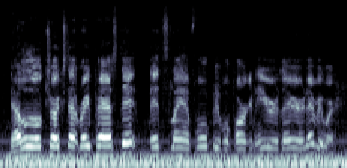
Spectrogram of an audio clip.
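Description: A man, in a dry sound with no echo, against noticeable background noise. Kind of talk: casual vlog chat. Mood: mildly frustrated, weary. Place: car. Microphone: phone near.

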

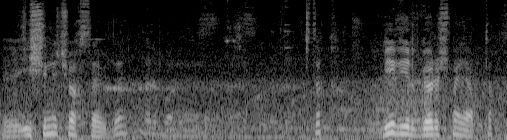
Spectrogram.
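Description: Over noticeable background noise and audible room echo, a man speaks very slowly in a fairly high voice with ordinary pitch variation. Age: 60s. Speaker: shopkeeper. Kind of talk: interview. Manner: halting, many fillers.

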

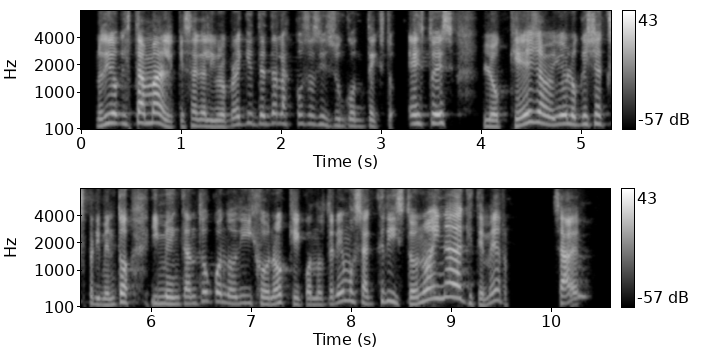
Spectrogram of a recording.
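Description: A man with a high pitch speaks at a very fast pace over a quiet background. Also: lively intonation. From Argentina or Uruguay. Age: 20s. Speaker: YouTube host; podcast host. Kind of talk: live interview. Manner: halting, many fillers. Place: home room. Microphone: studio mic.

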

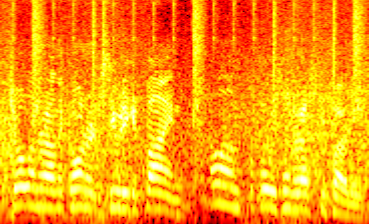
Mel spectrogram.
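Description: Over clear music in the background, a man with a high pitch speaks at a very fast pace with ordinary pitch variation.

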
